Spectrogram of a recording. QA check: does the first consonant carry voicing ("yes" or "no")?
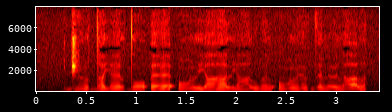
yes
